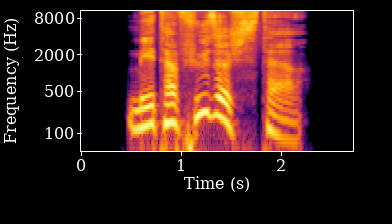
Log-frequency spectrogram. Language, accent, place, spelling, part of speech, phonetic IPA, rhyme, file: German, Germany, Berlin, metaphysischster, adjective, [metaˈfyːzɪʃstɐ], -yːzɪʃstɐ, De-metaphysischster.ogg
- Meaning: inflection of metaphysisch: 1. strong/mixed nominative masculine singular superlative degree 2. strong genitive/dative feminine singular superlative degree 3. strong genitive plural superlative degree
